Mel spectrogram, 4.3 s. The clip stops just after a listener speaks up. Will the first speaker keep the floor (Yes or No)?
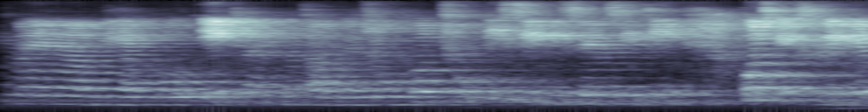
Yes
